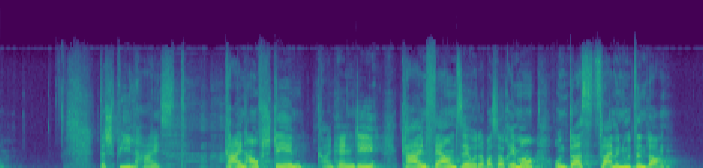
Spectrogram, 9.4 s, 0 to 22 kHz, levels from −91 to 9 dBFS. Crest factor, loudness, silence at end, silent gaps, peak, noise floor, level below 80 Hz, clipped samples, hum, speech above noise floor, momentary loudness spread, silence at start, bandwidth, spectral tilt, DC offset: 14 dB; -13 LUFS; 0.45 s; none; 0 dBFS; -57 dBFS; -68 dBFS; under 0.1%; none; 44 dB; 17 LU; 0.9 s; 15.5 kHz; -4 dB/octave; under 0.1%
